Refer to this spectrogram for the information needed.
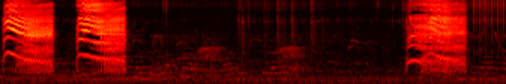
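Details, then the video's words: Pet Alexandrine parakeets give three loud, harsh, screeching calls, each under a second, with falling harmonic-rich notes; softer murmurs and faint background noise between them. "My Alexander parrots"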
